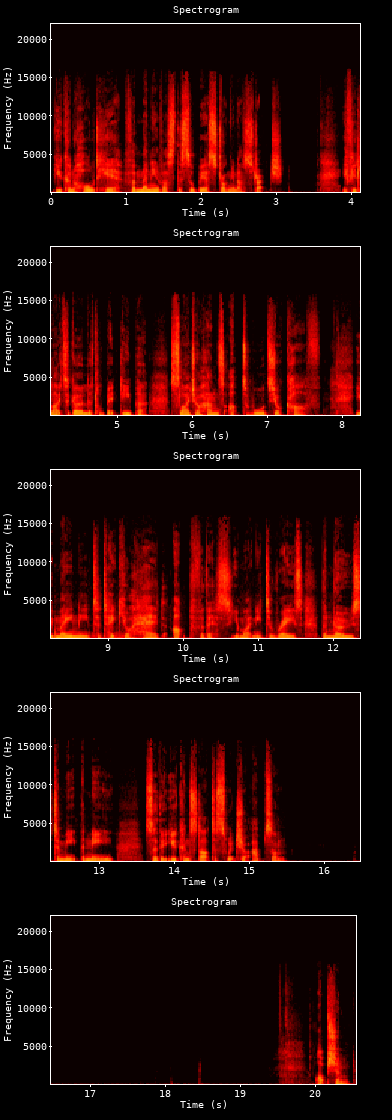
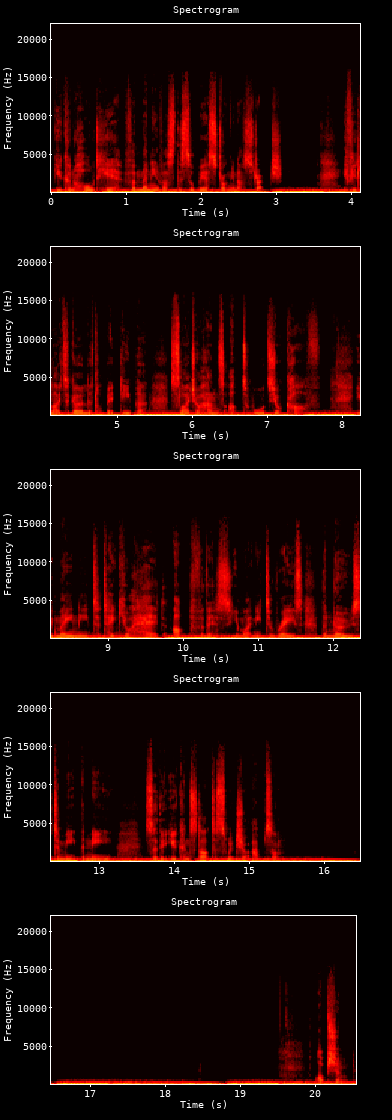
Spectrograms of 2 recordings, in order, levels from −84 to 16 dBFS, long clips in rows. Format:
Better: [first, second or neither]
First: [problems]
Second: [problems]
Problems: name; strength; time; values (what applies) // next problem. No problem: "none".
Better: first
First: none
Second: low rumble; loud; throughout; 8 dB below the speech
